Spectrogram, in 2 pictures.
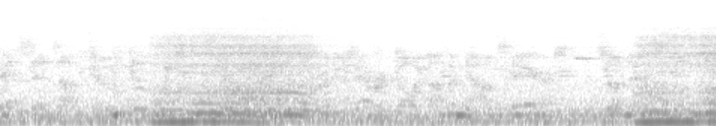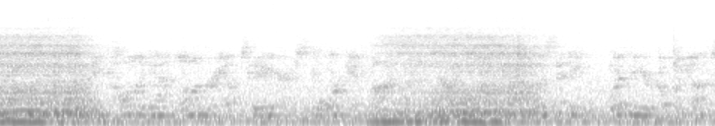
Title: Snoring So Loud and So Sexy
